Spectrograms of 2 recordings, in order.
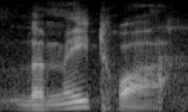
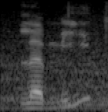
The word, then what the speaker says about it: Lemaitre: Justin Richter in chat said the way you pronounce his last name is Lemaitre. Lemaitre. Ah, okay. He's Belgian French.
